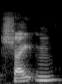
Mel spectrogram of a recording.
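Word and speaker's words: chitin: of course of course is that how you pronounce it chitan uh yes that's what I was taught when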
